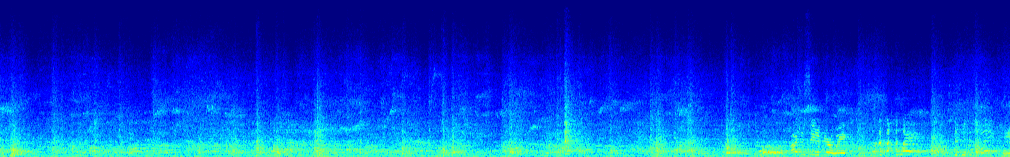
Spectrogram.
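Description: Electric RC stadium trucks racing on an indoor dirt track: motor whine and tyre noise with scattered knocks, under voices and chatter echoing in the hall.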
